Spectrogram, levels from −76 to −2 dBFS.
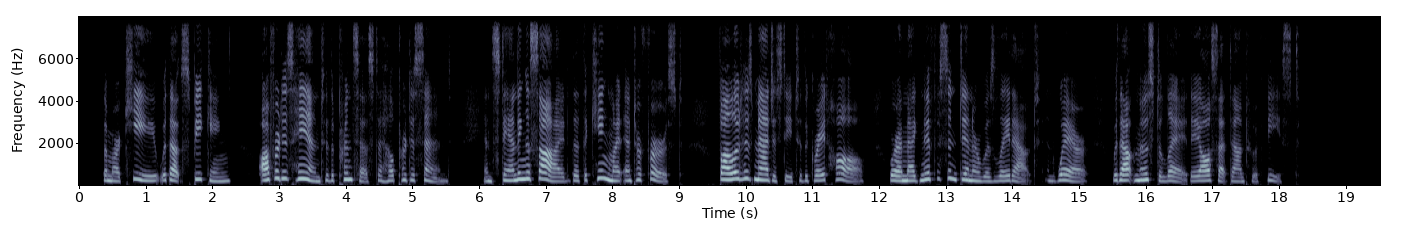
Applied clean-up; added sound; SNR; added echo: neural mask model DeepFilterNet 3.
